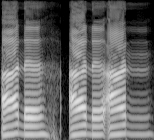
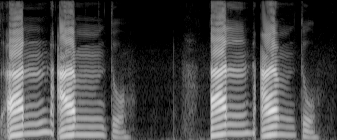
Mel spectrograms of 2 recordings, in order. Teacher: nun sukun bertemu dengan Ain harus jelas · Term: izhar halqi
